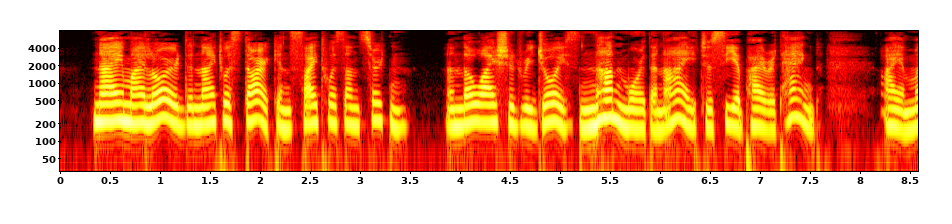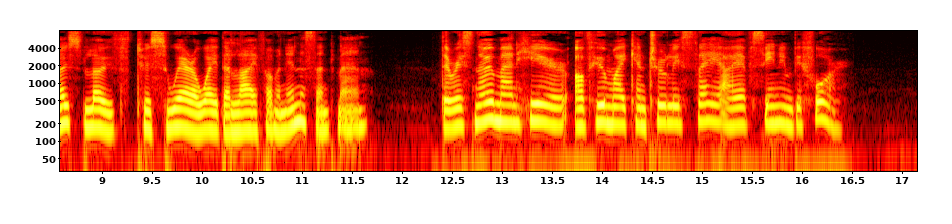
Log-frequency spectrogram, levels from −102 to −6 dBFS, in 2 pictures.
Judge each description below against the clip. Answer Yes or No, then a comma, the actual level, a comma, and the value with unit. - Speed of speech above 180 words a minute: Yes, average, 190 wpm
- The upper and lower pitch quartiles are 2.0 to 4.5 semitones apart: Yes, average, 3.2 semitones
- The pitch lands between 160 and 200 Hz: Yes, high, 190 Hz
